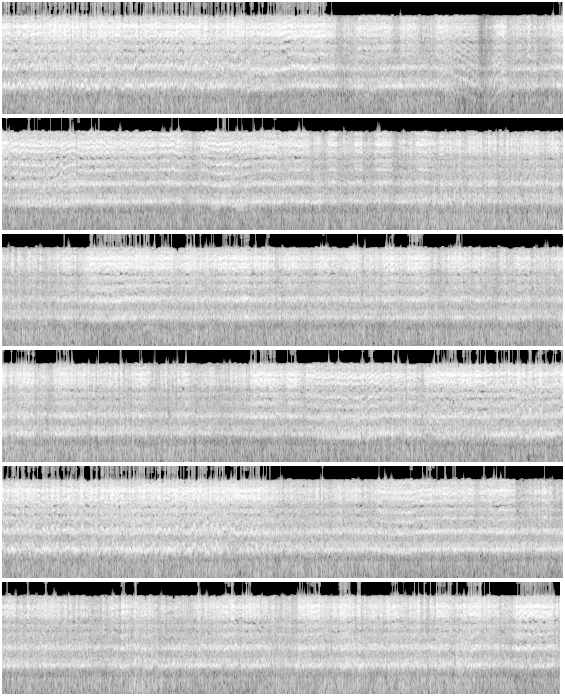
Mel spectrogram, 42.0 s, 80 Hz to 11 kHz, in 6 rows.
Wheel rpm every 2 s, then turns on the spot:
200, 200, 190, 170, 230, 230, 240, 230, 230, 230, 230, 230, 220, 200, 190, 200, 230, 230, 230, 230, 230.
none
